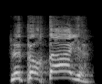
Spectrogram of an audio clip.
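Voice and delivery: very high, urgent call; urgent cry. A narrator's reading. Fail demanding a portal amid chaos, crying out. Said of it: "cria-t-elle".

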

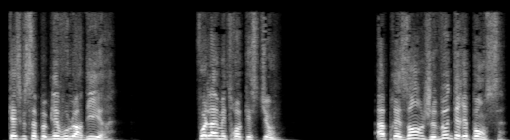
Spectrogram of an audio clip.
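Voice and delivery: put-on frustrated young man. A narrator's reading. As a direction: push the questions like an impatient youth.

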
